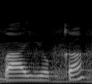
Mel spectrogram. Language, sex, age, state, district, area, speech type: Telugu, female, 18-30, Telangana, Nirmal, rural, spontaneous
